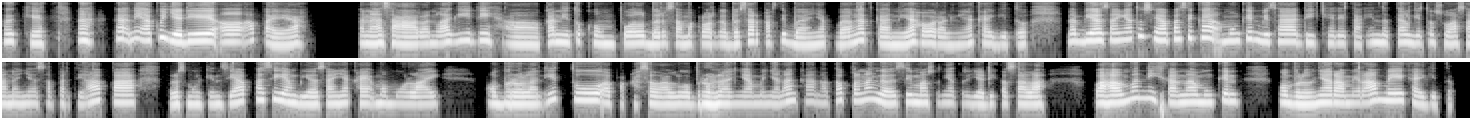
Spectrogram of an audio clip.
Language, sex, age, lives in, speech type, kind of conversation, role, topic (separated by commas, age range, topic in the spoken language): Indonesian, female, 30-34, Indonesia, conversation, podcast, host, Bagaimana kebiasaan keluarga Anda berbagi cerita tentang hari itu saat makan bersama?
